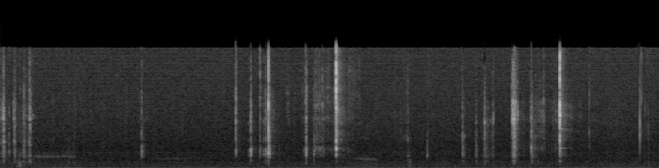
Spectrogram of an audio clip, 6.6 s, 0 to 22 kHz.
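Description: A few sharp, irregular clicks of a Meike extension tube set and the 16-50 mm kit lens being twisted onto and locked into a Sony a6000's E-mount bayonet.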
